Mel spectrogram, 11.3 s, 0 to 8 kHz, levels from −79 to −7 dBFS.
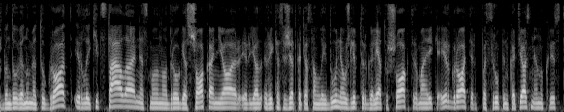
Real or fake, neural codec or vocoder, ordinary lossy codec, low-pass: real; none; MP3, 32 kbps; 7.2 kHz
